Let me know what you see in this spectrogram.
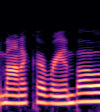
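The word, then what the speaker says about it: Monica Rambeau: really liked in that scene she was wearing Monica Rambo I noticed that's how you say her name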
